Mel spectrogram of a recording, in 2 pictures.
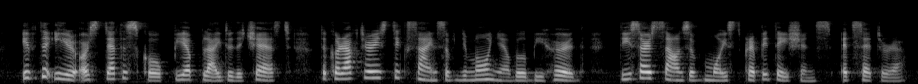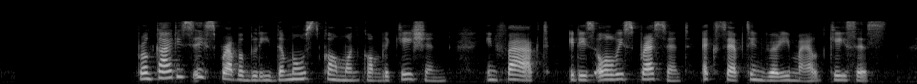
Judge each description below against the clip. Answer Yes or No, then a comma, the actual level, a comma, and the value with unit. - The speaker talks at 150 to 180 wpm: No, average, 140 wpm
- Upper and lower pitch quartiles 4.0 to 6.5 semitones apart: Yes, average, 4.8 semitones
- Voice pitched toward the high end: Yes, high, 205 Hz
